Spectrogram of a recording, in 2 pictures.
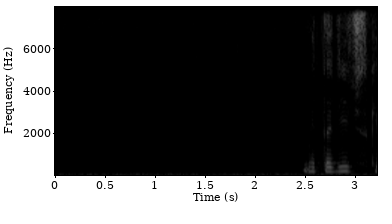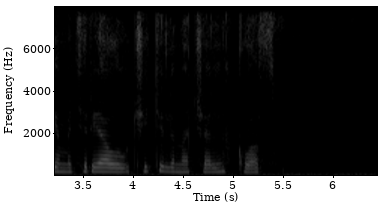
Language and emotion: Russian, neutral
